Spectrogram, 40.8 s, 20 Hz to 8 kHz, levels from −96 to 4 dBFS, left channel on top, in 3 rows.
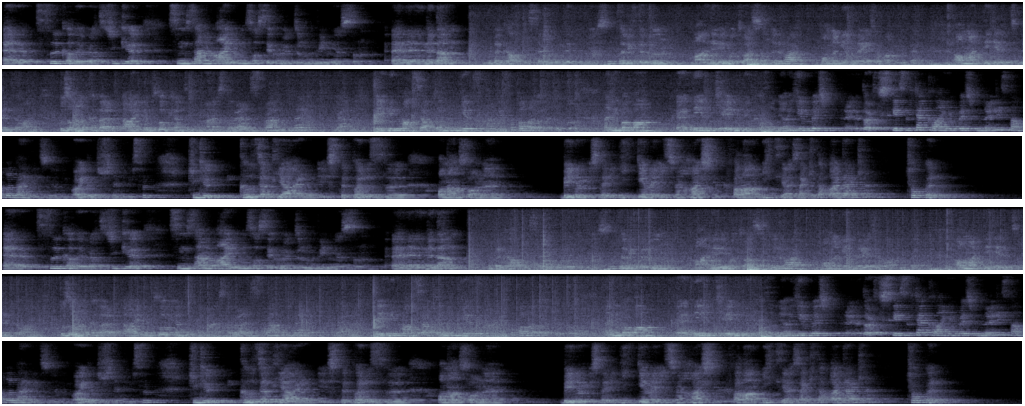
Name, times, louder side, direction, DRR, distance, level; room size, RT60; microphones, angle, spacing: voice 1, 0.0-4.9 5.2-6.1 6.4-10.7 10.9-17.7 18.0-18.3 18.6-22.3 22.6-30.0 30.4-33.8 34.7-38.8 39.3-39.7, left 1 dB, 50° left, -4 dB, 0.5 m, -36 dB
sound 1, 6.2-23.8, right 1 dB, 80° right, 0.5 m, -40 dB
2.9 x 2.8 x 2.4 m, 1.1 s
head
